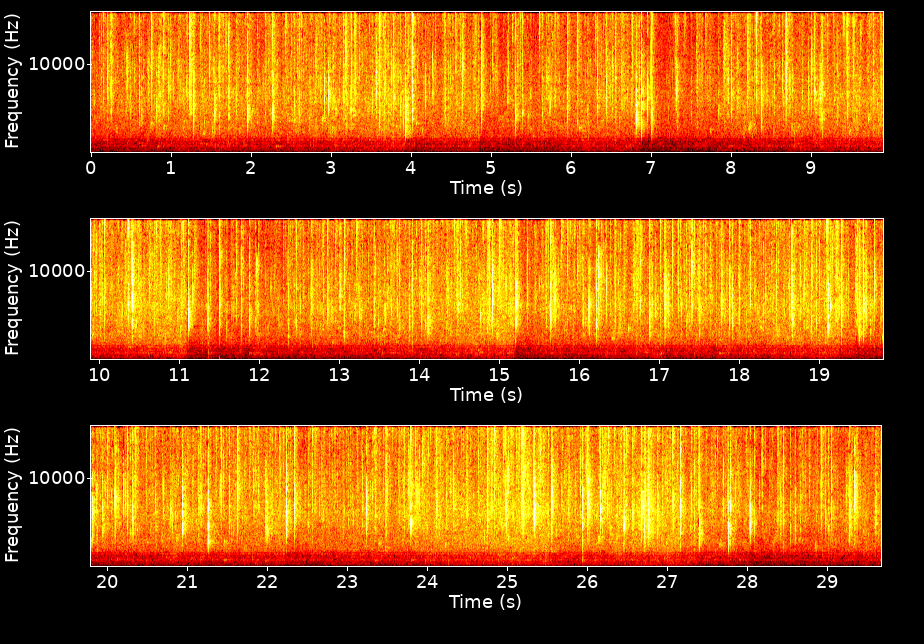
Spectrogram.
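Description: Rain falling: a steady hiss full of separate drops ticking, some louder than the rest.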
